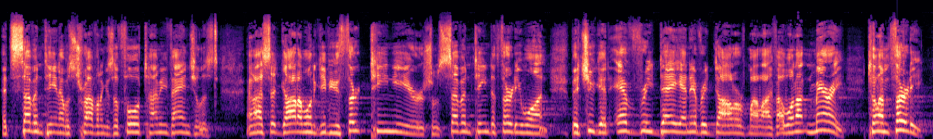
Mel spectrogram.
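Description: A middle-aged man preaching a sermon to a congregation, repeating phrases and building to loud, rising exhortation. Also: high voice, a little fast. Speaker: guest preacher. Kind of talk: pentecostal sermon with prayer. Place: church sanctuary. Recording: long reverb of a church hall.

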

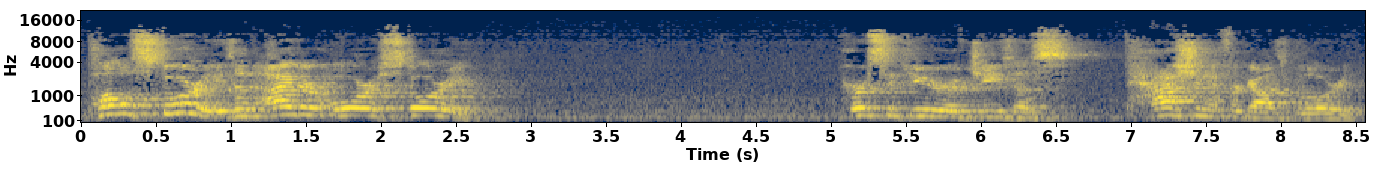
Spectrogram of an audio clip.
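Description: A roomy, slightly noisy recording of a man delivering a sermon. He is a pastor with a high-set voice, earnest and emphatic, repeating his key phrases for weight. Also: takes it slowly, long pauses. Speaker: pastor preaching to his church. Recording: roomy, distant mic, faint noise.

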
